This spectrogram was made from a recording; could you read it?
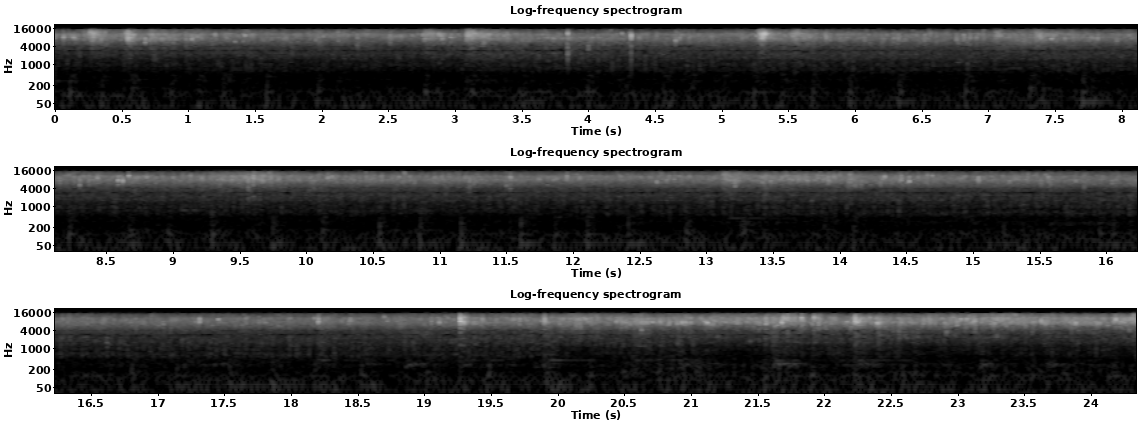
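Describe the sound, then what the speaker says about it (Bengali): Sweet potatoes frying in hot oil, a steady dense crackling sizzle that sounds much like rain and holds evenly for the whole stretch, with no talk. "তেলটা গরম হয়ে গেছে। এবার এই যে শাক আলুগুলো দিয়ে দেবো।"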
